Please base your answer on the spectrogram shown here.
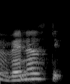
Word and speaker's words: Wednesday: जब हम इसकी स्पेलिंग लिखते हैं बेटा तो हमने ऐसे लिखनी है वेडनेसडे, और जब हम इसे बोलते हैं स्पीक करते हैं then how वी can speak it वेनसडे.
